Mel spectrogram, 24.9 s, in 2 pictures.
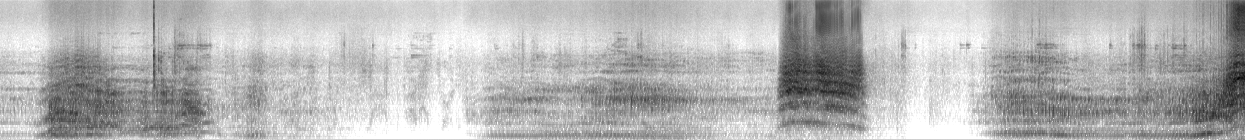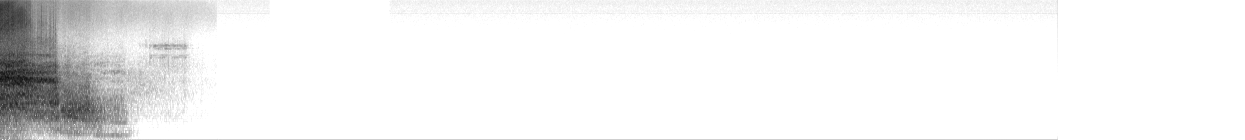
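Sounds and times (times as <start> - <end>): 
angry elephant trumpeting: 0.0 - 9.1, 9.7 - 13.8.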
